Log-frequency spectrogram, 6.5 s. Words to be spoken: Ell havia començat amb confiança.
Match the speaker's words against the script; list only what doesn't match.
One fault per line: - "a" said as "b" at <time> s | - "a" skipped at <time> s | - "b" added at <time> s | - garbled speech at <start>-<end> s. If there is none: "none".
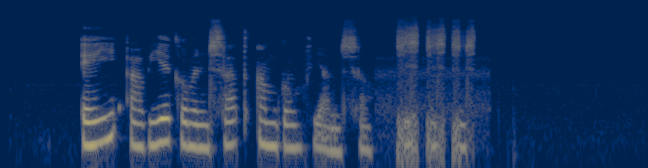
none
